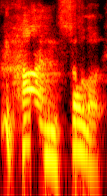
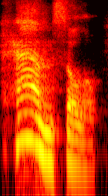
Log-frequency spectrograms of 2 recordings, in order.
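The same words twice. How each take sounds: First: The vowel in the first name is drawn out. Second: The vowel in the first name is short. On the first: This is the English way to say it. The speaker calls it right. "that drawn out, that's like a very English word" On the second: This is how a Mexican kid would say it. The speaker calls it wrong. "I never said it like that. I said it Han Solo"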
